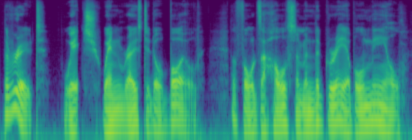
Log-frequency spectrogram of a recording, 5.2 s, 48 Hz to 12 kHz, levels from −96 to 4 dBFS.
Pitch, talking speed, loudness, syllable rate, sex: 85 Hz, 150 wpm, -19 LUFS, 4.7 syllables/s, male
